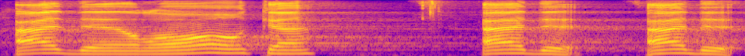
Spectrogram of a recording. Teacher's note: dipantulkan karena dia berharakat sukun ya dipantulkan atau diqalqalahkan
